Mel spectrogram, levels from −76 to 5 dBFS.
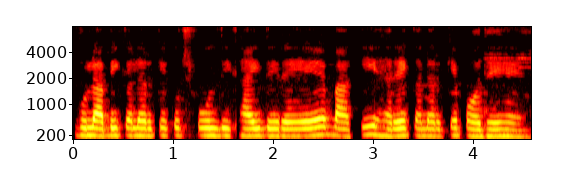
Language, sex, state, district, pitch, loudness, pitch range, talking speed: Hindi, female, Maharashtra, Mumbai Suburban, 185 Hz, -16 LUFS, 180-195 Hz, 195 wpm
